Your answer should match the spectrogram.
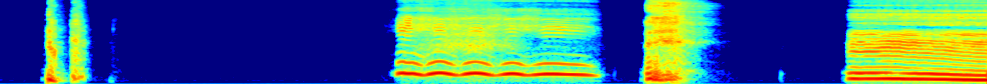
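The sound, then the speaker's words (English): A person yawns aloud, fairly loud: a wavering, drawn-out yawn, a short breathy gasp, then a longer yawn sliding downward in pitch, after a couple of faint clicks. “The Monday night yawns once again.”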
